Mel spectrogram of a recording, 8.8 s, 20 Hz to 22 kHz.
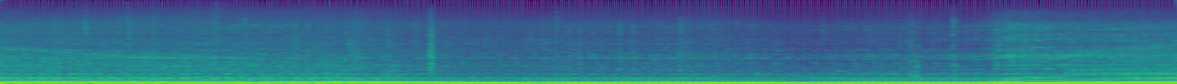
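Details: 1985 Nissan 300ZX Turbo (Z31) driving after new spark plugs and wires and replacing a torn intake/charge-pipe hose that caused a boost leak and misfiring under boost: loud deep exhaust roar holds steady, then pulls cleanly up through revs with no stumble or cut-out; builds boost properly.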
